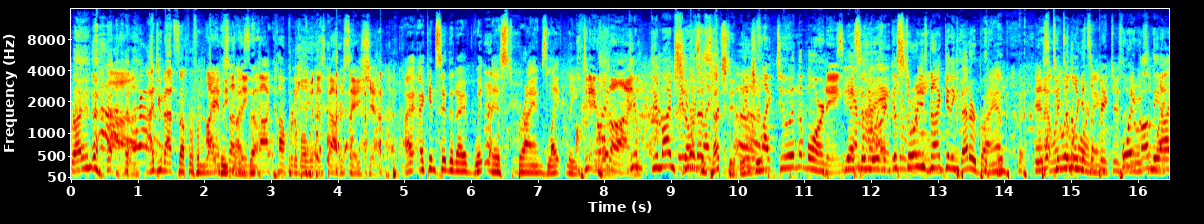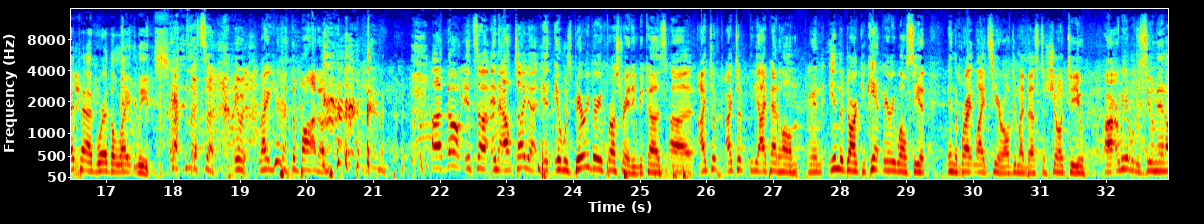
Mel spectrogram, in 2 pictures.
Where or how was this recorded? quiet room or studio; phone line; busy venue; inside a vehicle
busy venue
